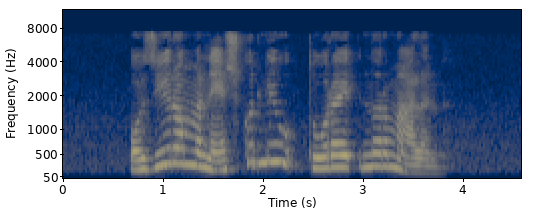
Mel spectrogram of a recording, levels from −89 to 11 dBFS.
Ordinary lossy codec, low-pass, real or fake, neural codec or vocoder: MP3, 48 kbps; 7.2 kHz; real; none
